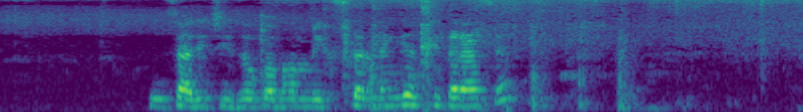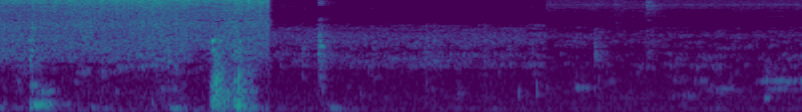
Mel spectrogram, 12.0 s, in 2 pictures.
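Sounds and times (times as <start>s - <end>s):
chicken and cabbage sizzling: 0.0s - 12.0s
spatula scraping a pan: 2.7s - 5.2s.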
